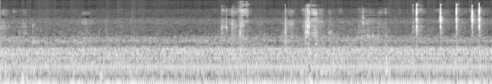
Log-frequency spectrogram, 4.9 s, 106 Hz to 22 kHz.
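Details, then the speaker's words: Jeep Grand Cherokee park microswitch (type D2F-01), removed from the ignition because the fob key stuck in park. Sharp, irregular light clicks over a quiet room hum as it is pressed by hand; it works unreliably even after cleaning and needs replacing. "Even after full cleaning, it doesn't really function well. So I'll be replacing it, and this is the number."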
